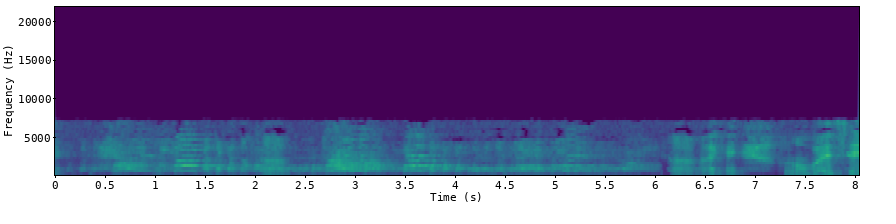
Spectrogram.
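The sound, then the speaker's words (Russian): A chicken clucks busily and almost nonstop, fairly loud. Its throaty clucks run together in an uneven stream, with a brief pause near the end. “Цып-цып-цып-цып-цып-цып-цып.”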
